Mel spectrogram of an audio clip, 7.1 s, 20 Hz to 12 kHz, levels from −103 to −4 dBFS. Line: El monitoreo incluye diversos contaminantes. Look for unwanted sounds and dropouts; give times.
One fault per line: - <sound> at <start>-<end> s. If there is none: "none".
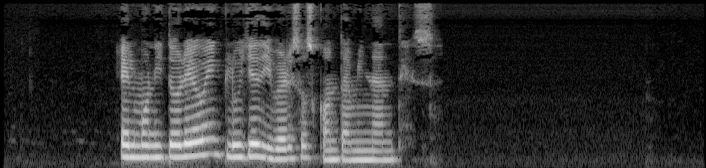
none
